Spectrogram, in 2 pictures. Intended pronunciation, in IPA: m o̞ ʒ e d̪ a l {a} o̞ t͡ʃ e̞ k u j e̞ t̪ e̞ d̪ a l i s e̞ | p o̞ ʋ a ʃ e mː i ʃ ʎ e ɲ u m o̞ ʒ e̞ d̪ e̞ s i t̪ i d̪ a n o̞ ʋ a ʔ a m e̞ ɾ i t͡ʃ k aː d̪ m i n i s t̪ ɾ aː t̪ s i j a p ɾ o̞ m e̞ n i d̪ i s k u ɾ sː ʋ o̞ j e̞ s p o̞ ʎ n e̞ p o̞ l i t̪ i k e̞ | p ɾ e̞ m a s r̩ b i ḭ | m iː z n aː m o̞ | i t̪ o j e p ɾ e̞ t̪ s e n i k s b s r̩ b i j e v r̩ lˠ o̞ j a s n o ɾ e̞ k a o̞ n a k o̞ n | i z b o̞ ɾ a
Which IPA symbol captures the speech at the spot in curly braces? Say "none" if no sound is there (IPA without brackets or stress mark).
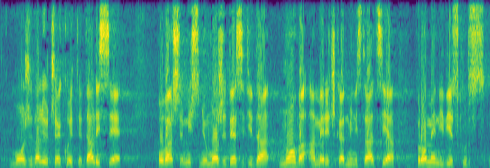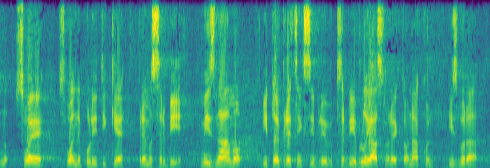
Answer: i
